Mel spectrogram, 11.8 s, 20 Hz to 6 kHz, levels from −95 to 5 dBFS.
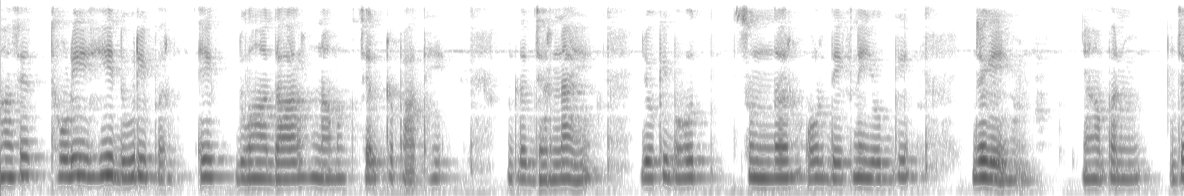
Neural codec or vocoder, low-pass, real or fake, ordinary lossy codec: none; 5.4 kHz; real; none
